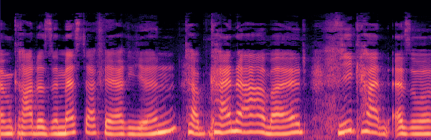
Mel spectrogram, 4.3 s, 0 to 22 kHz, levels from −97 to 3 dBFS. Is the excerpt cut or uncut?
cut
